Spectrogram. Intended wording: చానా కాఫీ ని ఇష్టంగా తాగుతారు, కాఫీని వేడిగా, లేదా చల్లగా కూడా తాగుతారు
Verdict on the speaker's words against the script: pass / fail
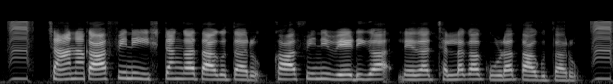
pass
